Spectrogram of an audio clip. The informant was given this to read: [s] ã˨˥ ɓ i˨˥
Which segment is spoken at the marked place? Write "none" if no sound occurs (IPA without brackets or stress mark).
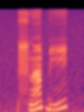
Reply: sʷ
